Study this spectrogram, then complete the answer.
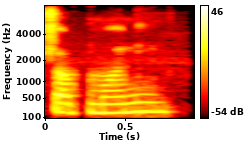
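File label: "chop money", Nigerian Pidgin, female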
